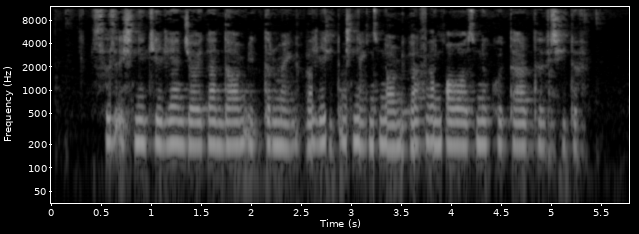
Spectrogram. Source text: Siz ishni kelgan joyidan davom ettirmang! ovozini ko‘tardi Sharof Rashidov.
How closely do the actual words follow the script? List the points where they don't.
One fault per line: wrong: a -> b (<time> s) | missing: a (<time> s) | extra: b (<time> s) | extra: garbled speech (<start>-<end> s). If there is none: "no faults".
extra: garbled speech (2.5-3.9 s)
missing: Sharof (5.0 s)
